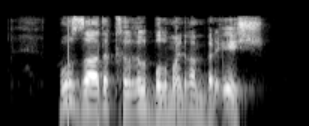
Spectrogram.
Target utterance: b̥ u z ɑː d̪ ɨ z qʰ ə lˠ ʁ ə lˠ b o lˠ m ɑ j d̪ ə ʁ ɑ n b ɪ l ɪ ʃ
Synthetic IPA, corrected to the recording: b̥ u z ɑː d̪ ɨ qʰ ə lˠ ʁ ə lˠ b o lˠ m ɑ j d̪ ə ʁ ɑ n b ɪ ɾ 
